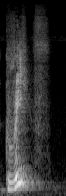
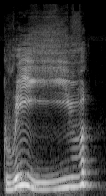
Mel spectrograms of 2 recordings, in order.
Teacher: because of the different sounds at the end of the word grief short vowel grieve long vowel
